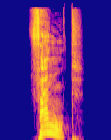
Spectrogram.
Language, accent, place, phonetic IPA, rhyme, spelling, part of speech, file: German, Germany, Berlin, [faŋt], -aŋt, fangt, verb, De-fangt.ogg
- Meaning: inflection of fangen: 1. second-person plural present 2. plural imperative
